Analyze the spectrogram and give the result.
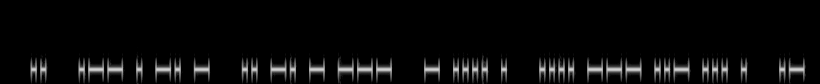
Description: Morse code, heard as a keyed tone, about 25 wpm, 700 Hz. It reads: I WENT INTO THE HOUSE A
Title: Sentences from Top 1000 Words - Review Part 1 - 25wpm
